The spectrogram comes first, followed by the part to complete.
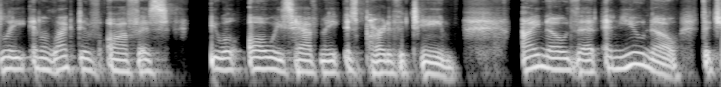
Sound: inhales

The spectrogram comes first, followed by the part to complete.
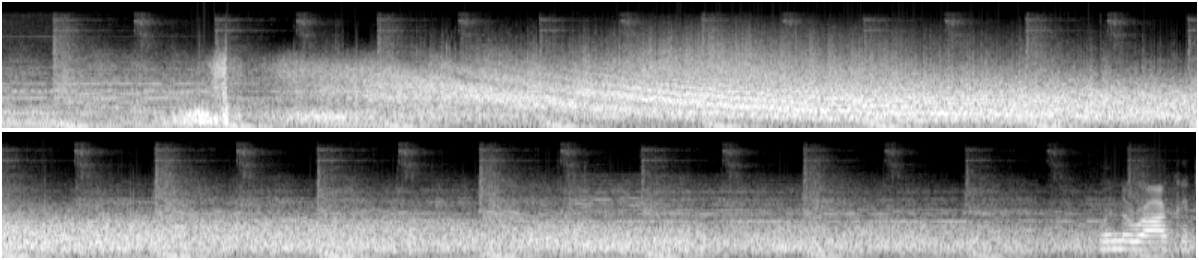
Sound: rocket Launching

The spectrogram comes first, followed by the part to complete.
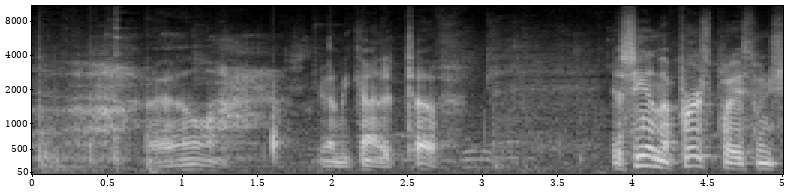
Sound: sighing

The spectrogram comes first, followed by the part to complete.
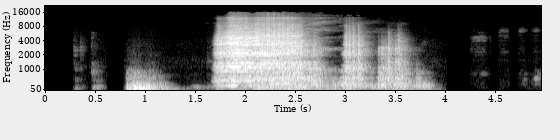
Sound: creaks

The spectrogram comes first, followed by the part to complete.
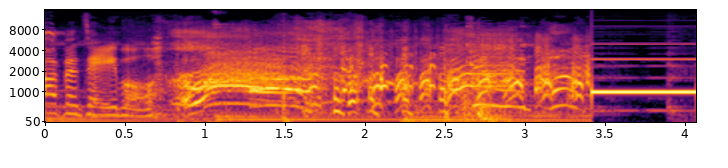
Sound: squeaky boots; also in hysterics; laughing hysterically; beeeeeep

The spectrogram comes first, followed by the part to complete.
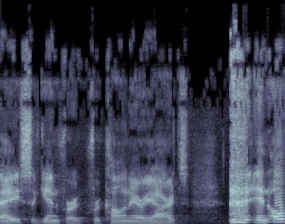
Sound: clearing throat

